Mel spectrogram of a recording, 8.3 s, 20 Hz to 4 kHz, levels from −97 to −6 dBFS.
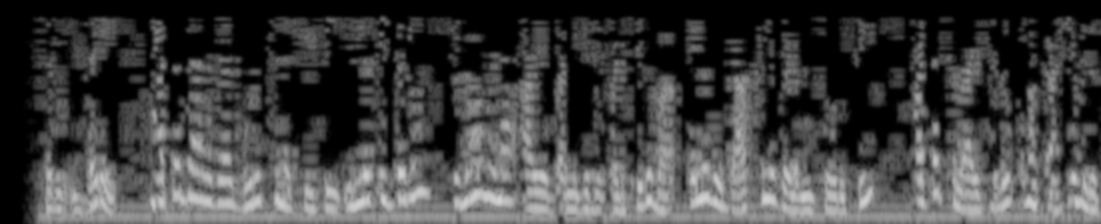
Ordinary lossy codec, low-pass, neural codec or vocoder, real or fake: none; 3.6 kHz; none; real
